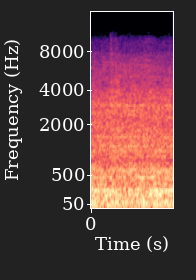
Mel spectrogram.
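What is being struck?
Nothing is struck.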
